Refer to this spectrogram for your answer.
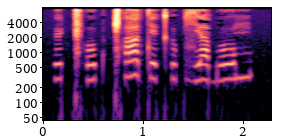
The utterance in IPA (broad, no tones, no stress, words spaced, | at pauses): ʏǁʰop ǁʰa tekʰɯpzʲa bom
